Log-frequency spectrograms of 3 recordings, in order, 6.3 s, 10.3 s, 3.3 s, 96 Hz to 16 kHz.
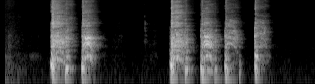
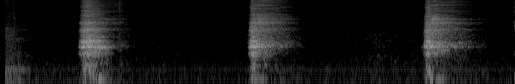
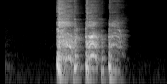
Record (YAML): three_cough_length: 6.3 s
three_cough_amplitude: 13398
three_cough_signal_mean_std_ratio: 0.39
exhalation_length: 10.3 s
exhalation_amplitude: 1454
exhalation_signal_mean_std_ratio: 0.33
cough_length: 3.3 s
cough_amplitude: 20087
cough_signal_mean_std_ratio: 0.39
survey_phase: alpha (2021-03-01 to 2021-08-12)
age: 18-44
gender: Male
wearing_mask: 'No'
symptom_cough_any: true
symptom_fatigue: true
symptom_change_to_sense_of_smell_or_taste: true
symptom_loss_of_taste: true
symptom_onset: 4 days
smoker_status: Never smoked
respiratory_condition_asthma: false
respiratory_condition_other: false
recruitment_source: Test and Trace
submission_delay: 2 days
covid_test_result: Positive
covid_test_method: RT-qPCR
